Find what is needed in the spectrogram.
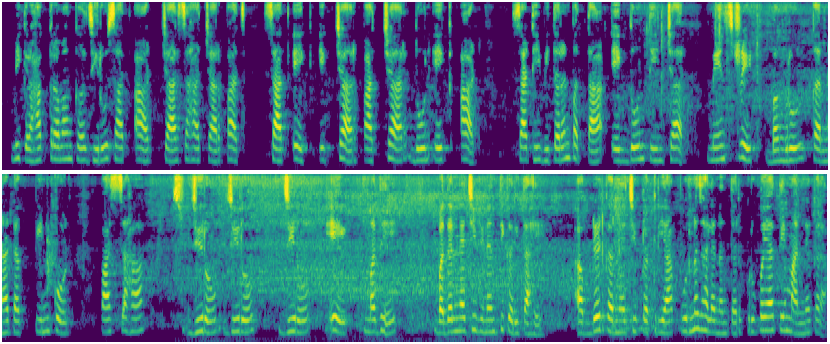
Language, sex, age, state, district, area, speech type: Marathi, female, 30-45, Maharashtra, Thane, urban, read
